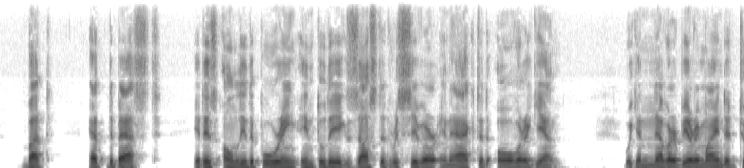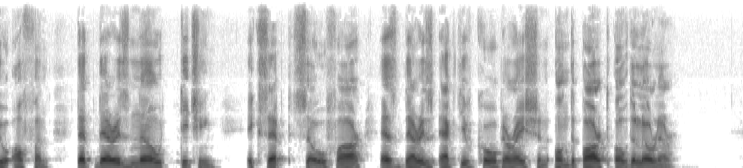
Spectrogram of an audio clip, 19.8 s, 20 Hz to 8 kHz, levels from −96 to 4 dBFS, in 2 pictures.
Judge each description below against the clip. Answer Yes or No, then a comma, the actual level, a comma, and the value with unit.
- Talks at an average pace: No, slow, 125 wpm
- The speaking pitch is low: Yes, low, 120 Hz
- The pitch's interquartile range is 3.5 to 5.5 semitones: No, average, 2.9 semitones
